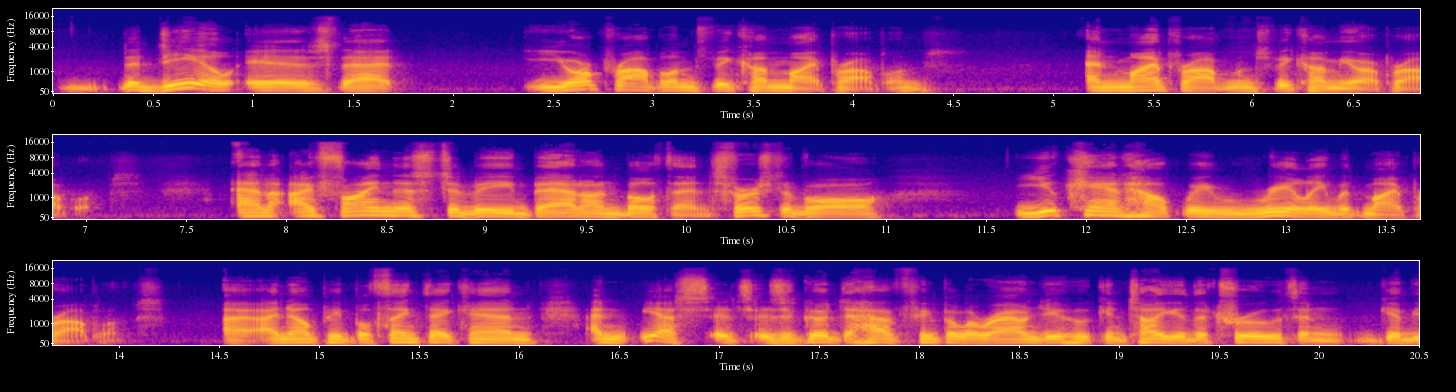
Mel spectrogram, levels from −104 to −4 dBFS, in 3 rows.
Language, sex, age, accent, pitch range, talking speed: English, male, 50-69, American, 105-165 Hz, 180 wpm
